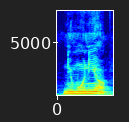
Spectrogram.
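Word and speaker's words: pneumonia: उसी तरह से यहाँ पे निमेटिक, साइकोलॉजी, साइकिक, शाम, निमोनिया, स्यूडोसाइंस, साइकार्टिस्ट, तो इन सब में हम लोग देख सकते हैं कि पी के बाद एस टी या एन आ जाएगा तो पी साइलेंट हो जाएगा।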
